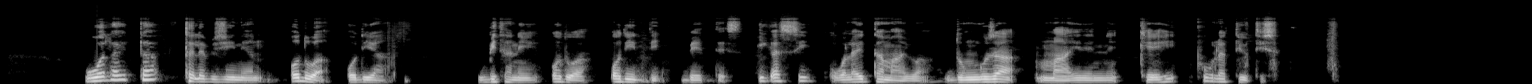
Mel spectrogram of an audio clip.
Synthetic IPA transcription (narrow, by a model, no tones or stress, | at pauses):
wɔlɐjt̪ːɐ | t̪ɛlɛbɪd͡ʒɪnɪjɐn | ɔd̪ʊwa̰ː | ɔd̪ɪja | bɪt̪ɐneːɔd̪ʊwaː | ɔd̪iːd̪ːɪbe̞ːt̪ːe̞̰ːsɪkʼɐsːɪwɔlɐjt̪ːɐmaːjʊwa̰ːd̪ʊŋɡʊzaː | maːjɪd̪ɪnːɛ | kʰe̞ːhɪpʰuːlɐt̪ːɪjʊt̪ːɪs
